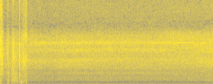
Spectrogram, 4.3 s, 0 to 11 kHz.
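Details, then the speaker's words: Acer Predator Helios 300 laptop after greasing the fans, turbo mode at maximum fan speed: a few clicks then steady, smooth high-pitched fan rush with no rattle or grinding; normal full-speed fan. "oh that's a tunnel it's always like that and it's max"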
